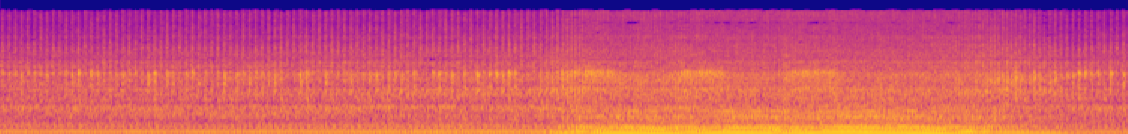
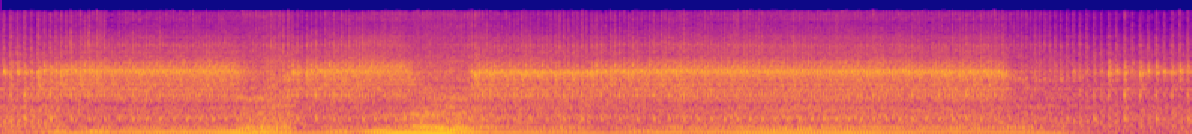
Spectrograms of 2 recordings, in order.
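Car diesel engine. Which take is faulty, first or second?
second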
